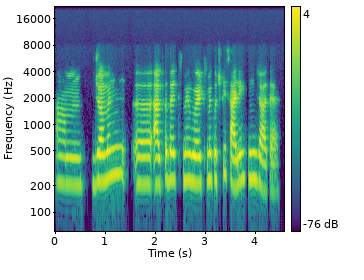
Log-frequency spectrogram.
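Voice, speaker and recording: A woman's voice: fairly high pitch, steady tone, moderate pace. A woman student asking hesitant questions during an online class. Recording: dull distant call audio.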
